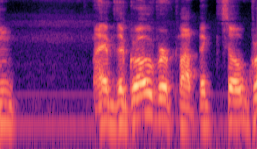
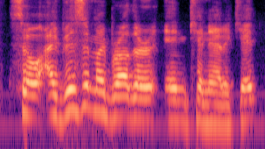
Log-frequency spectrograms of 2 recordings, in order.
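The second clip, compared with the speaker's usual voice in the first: usual speaking voice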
